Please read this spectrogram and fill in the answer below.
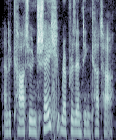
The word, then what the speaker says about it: Qatar: in the shameful past. Sorry, it's pronounced Qatar.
